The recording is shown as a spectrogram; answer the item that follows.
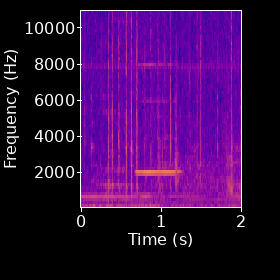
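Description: Moving elevator car with a steady hum, and a short high-pitched beep a little under a second in.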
